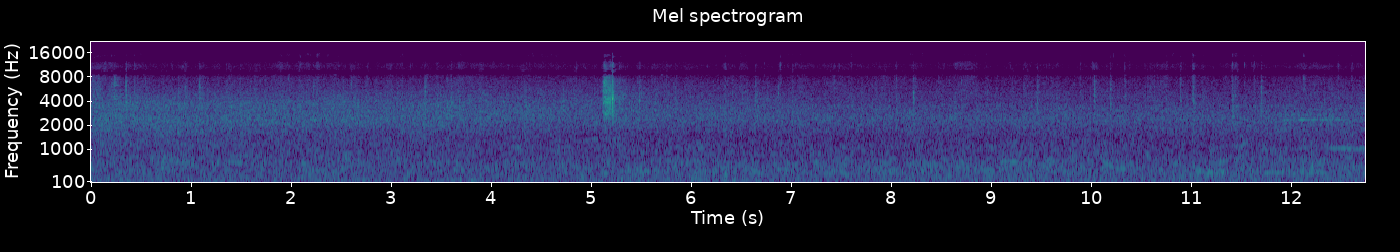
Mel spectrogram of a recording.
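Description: Steady background hubbub of a busy exhibition hall, with one faint click about five seconds in.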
